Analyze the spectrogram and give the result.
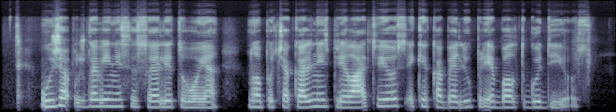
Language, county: Lithuanian, Marijampolė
